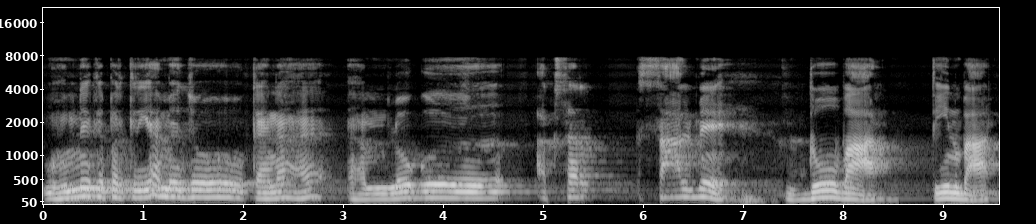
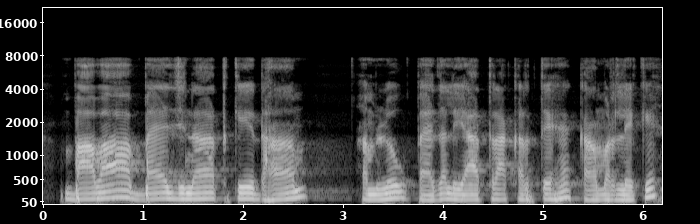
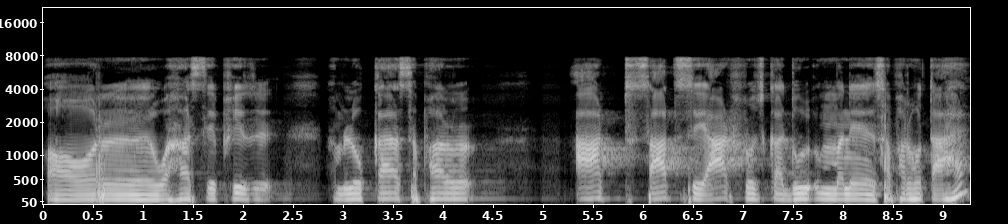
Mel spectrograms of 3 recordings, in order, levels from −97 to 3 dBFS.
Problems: none marked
